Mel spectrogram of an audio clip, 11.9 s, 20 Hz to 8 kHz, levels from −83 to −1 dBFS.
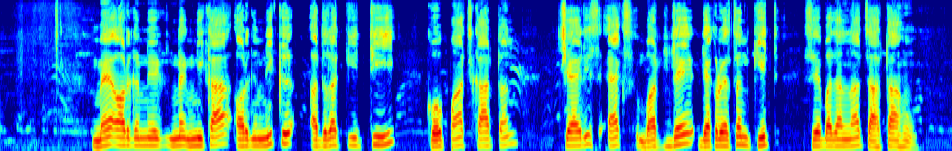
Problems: constant background noise, continuous background conversations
